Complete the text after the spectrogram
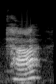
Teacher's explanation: when we produce calf there is a slight gush of air or breath that is produced along with it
